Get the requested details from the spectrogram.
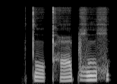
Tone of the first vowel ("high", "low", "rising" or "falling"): low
